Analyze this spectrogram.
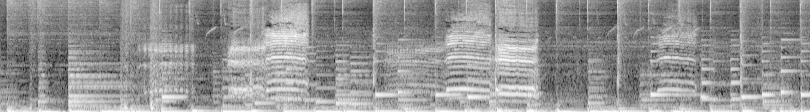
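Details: Sheep bleating three times, each a long quavering, harmonic-rich bleat, roughly three seconds apart, over loud continuous music with a steady bass beat.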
